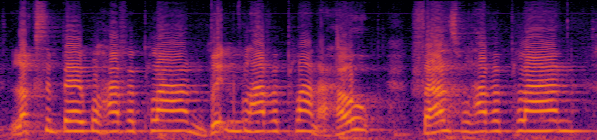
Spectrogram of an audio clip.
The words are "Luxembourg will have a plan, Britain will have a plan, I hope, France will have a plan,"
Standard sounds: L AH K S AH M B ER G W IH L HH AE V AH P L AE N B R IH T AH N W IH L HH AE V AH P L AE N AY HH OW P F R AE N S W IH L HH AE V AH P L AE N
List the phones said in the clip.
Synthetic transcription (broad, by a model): L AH K S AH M B ER G W IH L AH V AH P L AE N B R IH T N W IH L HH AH V AH P L AE N AY HH OW P F R AE N S W IH L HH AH V AH P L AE N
